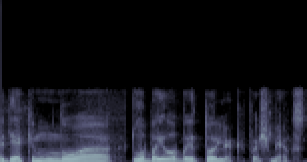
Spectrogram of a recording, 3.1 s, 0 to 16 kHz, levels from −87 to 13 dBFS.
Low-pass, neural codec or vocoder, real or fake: 7.2 kHz; none; real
